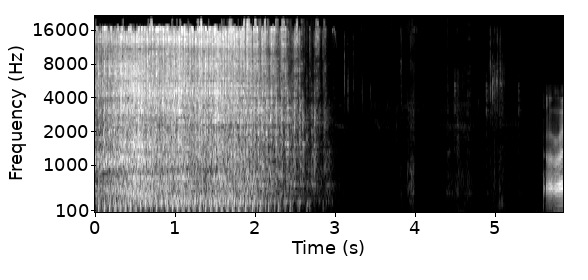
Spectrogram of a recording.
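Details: Craftsman rototiller with a Briggs & Stratton 5.5 hp I/C single-cylinder engine, after a non-start fixed by rinsing water and rust from the fuel tank and refuelling. It fires loud and even for a couple of seconds, then shuts off; steady beat, runs fine.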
